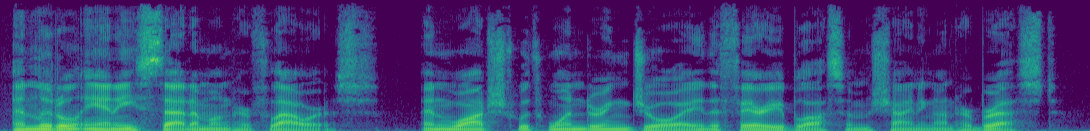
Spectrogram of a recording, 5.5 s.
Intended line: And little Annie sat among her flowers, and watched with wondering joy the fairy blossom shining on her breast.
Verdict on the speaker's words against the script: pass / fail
pass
